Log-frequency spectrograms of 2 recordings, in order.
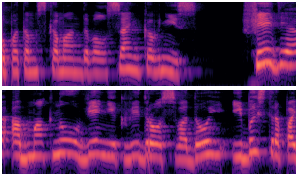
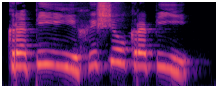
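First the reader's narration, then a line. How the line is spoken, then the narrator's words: Sympathetic, from below. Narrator (Russian): сочувственно посоветовал снизу Федя, высовывая нос из платка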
